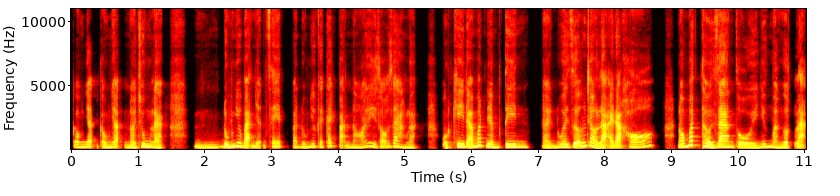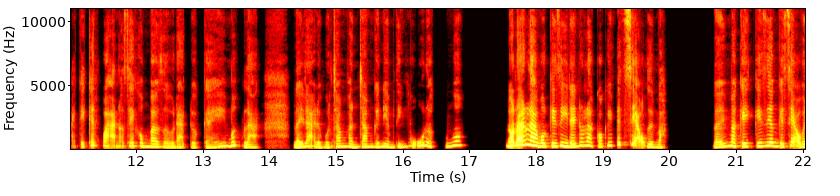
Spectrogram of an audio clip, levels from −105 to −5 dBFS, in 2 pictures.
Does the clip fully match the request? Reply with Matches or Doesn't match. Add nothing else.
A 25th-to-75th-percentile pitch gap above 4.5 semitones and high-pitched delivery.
Matches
